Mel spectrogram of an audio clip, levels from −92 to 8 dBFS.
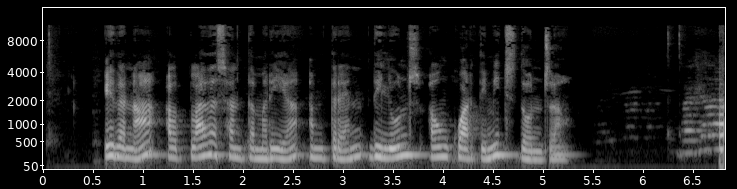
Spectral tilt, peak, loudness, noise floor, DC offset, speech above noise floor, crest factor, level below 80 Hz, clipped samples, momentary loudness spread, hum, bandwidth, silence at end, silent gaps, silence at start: -5.5 dB/octave; -8 dBFS; -27 LUFS; -67 dBFS; under 0.1%; 41 dB; 20 dB; -62 dBFS; under 0.1%; 8 LU; none; 11.5 kHz; 0 s; none; 0.6 s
